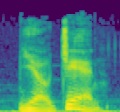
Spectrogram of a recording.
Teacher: the tones are second and fourth second and four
